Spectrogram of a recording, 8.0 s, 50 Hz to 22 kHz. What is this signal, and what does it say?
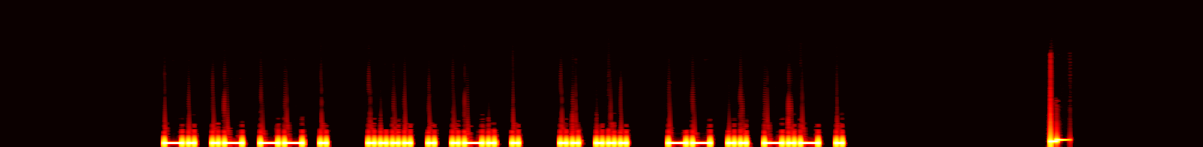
Morse code, heard as a keyed tone, about 30 wpm, 700 Hz. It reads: NAME HERE IS MIKE
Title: Common QSO Phrases 30wpm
